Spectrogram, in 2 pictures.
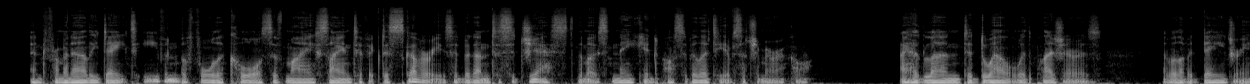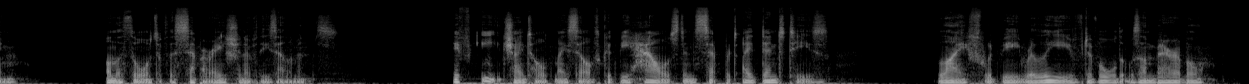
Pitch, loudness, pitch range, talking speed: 85 Hz, -29 LUFS, 80-95 Hz, 165 wpm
